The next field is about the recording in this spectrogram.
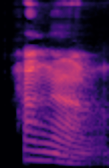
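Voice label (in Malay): "hangar", Malay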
